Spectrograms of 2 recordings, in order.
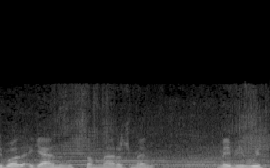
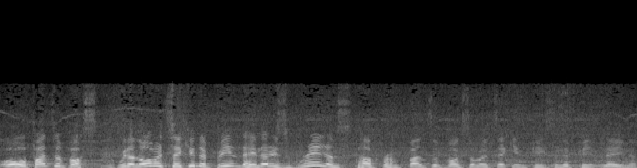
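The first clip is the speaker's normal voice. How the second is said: motorsport commentator; 4 semitones higher, 7 dB louder than usual. Real, not acted. Live pit lane overtake call.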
